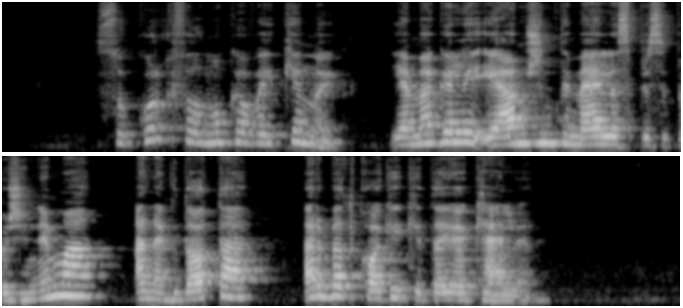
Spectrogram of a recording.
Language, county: Lithuanian, Vilnius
